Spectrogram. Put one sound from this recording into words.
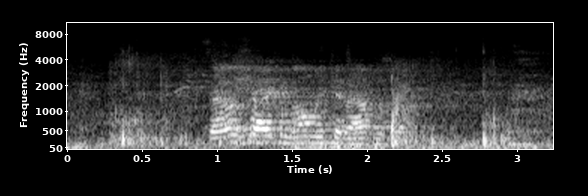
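Men's voices call out on the court.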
